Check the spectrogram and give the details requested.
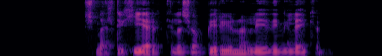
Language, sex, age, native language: Icelandic, male, 40-49, Icelandic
